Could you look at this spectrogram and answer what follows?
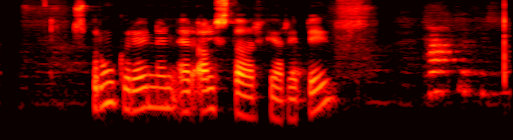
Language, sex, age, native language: Icelandic, female, 40-49, Icelandic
